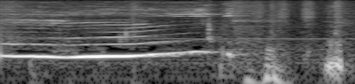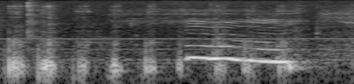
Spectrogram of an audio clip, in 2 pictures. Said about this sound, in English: This is when you put dogs in uncomfortable situations where no harm will come to them, but she will cry like she's being injured.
